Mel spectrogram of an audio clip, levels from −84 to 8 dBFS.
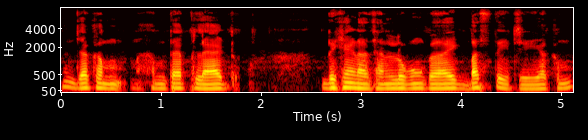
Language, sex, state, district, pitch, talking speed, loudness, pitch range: Garhwali, male, Uttarakhand, Tehri Garhwal, 115 Hz, 130 wpm, -24 LUFS, 110-120 Hz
